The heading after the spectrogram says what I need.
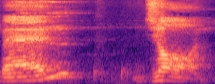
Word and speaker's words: ব্যঞ্জন: নিই না ব্যঞ্জন এইযে ব্যঞ্জন তাহলে আমাদের এখানে কিন্তু উচ্চারণটা কিরকম দাড়াচ্ছে ব্যঞ্জন কিরকম দাড়াচ্ছে না এই ব্যান জন তাহলেই কিন্তু আমরা দেখতে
